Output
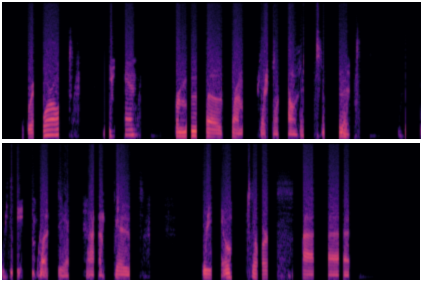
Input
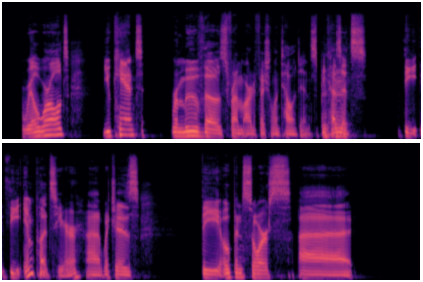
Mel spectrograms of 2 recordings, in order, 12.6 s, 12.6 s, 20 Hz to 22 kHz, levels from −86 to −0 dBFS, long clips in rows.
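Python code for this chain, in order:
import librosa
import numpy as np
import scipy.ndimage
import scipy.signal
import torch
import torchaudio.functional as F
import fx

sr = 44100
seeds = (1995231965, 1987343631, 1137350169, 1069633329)

p1 = scipy.ndimage.median_filter(x, 3, mode='constant')
p2 = fx.high_shelf(p1, sr, hz=2100.0, db=10.5)
p3 = fx.dispersion(p2, sr, late='highs', ms=89.0, hz=1400.0)
p4 = fx.env_lowpass_down(p3, sr, base_hz=830.0, full_db=-23.0)
p5 = (np.mod(10.0 ** (32.0 / 20.0) * p4 + 1.0, 2.0) - 1.0) / 10.0 ** (32.0 / 20.0)
p6 = p4 + (p5 * librosa.db_to_amplitude(-7.5))
p7 = fx.step_gate(p6, sr, bpm=196, pattern='..xx.x..xxx..xx.', floor_db=-60.0, edge_ms=4.5)
y = p7 * librosa.db_to_amplitude(-4.0)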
